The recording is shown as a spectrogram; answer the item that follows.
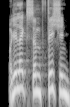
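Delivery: clumsy put-on German accent, high pitch. Thanking a donor for a donation, trying out a German accent: bad German accent. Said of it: "If I say if I try to do any type of German accent".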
